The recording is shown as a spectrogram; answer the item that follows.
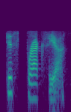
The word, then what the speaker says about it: dyspraxia: but she's saying it's dyspraxia, which is because of the jaw thing.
